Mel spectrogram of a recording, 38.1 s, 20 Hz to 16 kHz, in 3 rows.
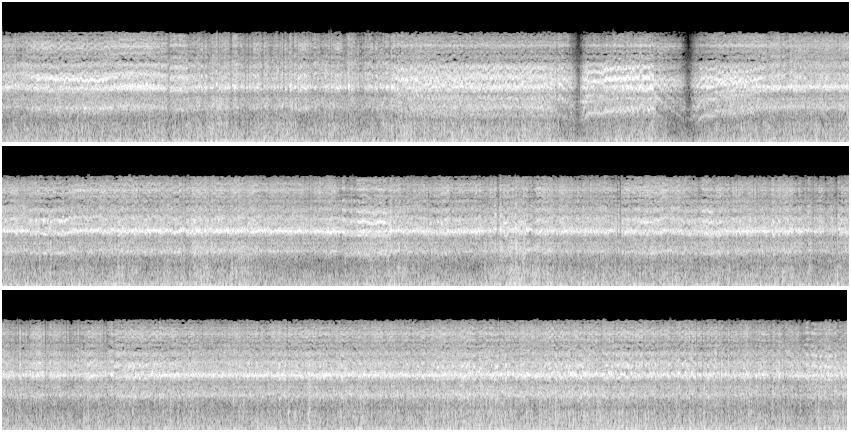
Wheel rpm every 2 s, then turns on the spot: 220, 220, 230, 200, 150, 160, 230, 230, 230, 220, 240, 220, 230, 230, 230, 230, 240, 230, 230.
none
